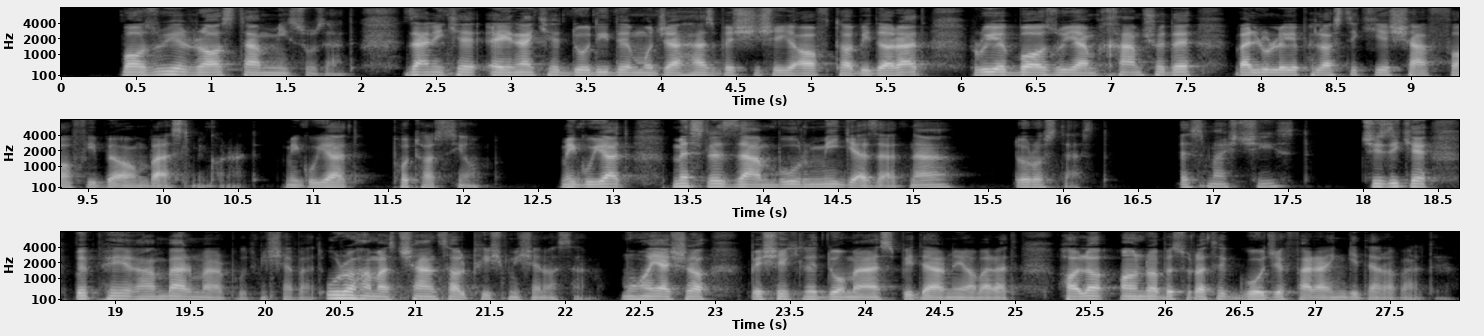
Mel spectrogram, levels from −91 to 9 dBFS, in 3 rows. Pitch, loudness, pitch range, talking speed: 105 Hz, -21 LUFS, 95-115 Hz, 155 wpm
